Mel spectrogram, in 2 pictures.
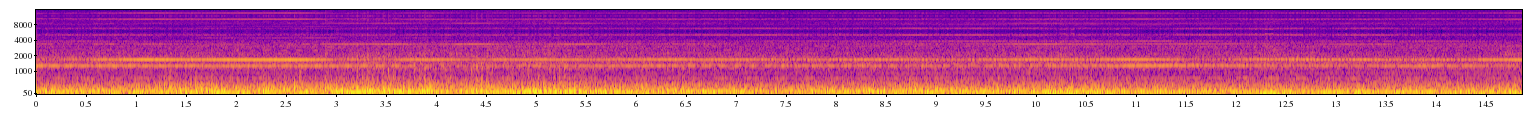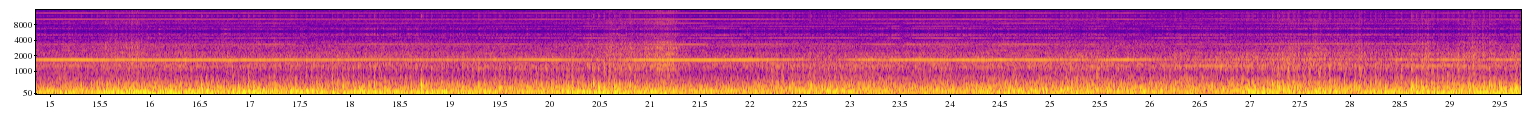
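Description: Helicopter in flight heard from inside the cabin: a steady low rotor rumble with a steady high whine over it.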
